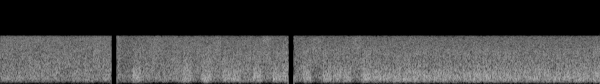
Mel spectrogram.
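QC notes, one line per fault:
1.11–1.17 s and 2.88–2.94 s, packet loss filled with silence: the speech drops to silence for 60 ms each time, which fits two 30 ms packets lost in a row. The cut-outs have hard edges rather than the smeared repeats or fades of concealment, and the G.711 line band of about 200 Hz to 3.7 kHz continues unchanged on either side.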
